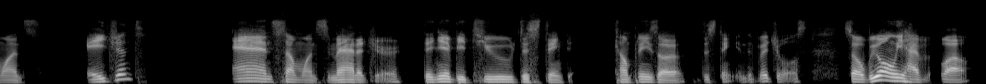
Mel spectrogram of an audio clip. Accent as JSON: {"language": "English", "country": "Canada", "moved": "yes", "lives_now": "United States", "said": "I'm Canadian"}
